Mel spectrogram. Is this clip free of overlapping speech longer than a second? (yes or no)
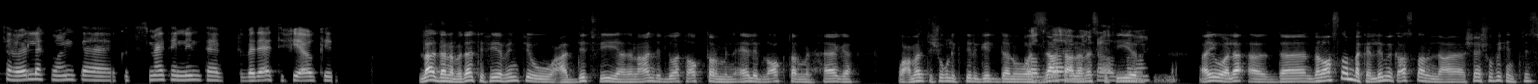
no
